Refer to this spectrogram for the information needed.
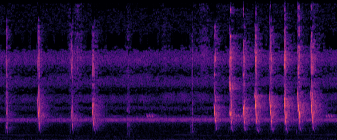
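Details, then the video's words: Lesser green leafbird singing in the kapas tembak style: a few scattered sharp downward chirps, then a quick run of about eight bright, falling notes near the end, over a steady high hum. "CUCAK ijo mini Fulll suara KAPAS TEMBAK...!"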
